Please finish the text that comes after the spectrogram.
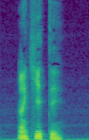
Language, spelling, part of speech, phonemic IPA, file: French, inquiéter, verb, /ɛ̃.kje.te/, Fr-inquiéter.ogg
- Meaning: 1. to worry 2. to be worried, to worry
